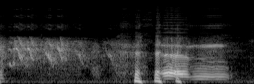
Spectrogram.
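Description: Two pet birds squawk and screech in a series of sharp, harmonic calls, loud, over a steady low background hum with no clear talking.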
